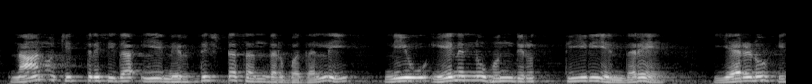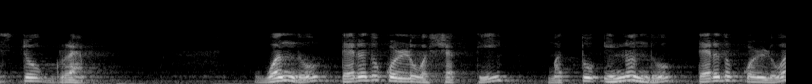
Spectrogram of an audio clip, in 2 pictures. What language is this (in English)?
Kannada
